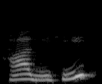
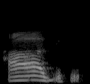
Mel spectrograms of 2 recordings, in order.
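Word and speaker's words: هذه: মহিলা ফ্যামিলিন মানে মহিলা ইট ইজ প্রোনাউন্স হাজিহি দেখেন বানানটা দেখেন এটার প্রোনাউন্সিয়েশন উচ্চারণটা কিরকম হবে হা আলিফ জবর তারপরে এক আলিফ টান দিতে হবে হার মধ্যে তাই না তারপরে যার নিচে জের হার নিচে জের হাদিহি but Alif is omitted in writing কিন্তু লেখার মধ্যে এই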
